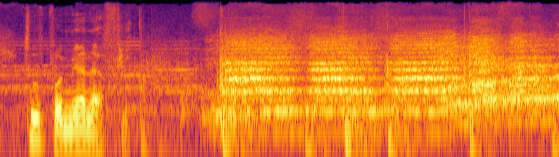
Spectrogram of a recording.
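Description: A choir begins singing about a second and a half in, holding long sustained notes.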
